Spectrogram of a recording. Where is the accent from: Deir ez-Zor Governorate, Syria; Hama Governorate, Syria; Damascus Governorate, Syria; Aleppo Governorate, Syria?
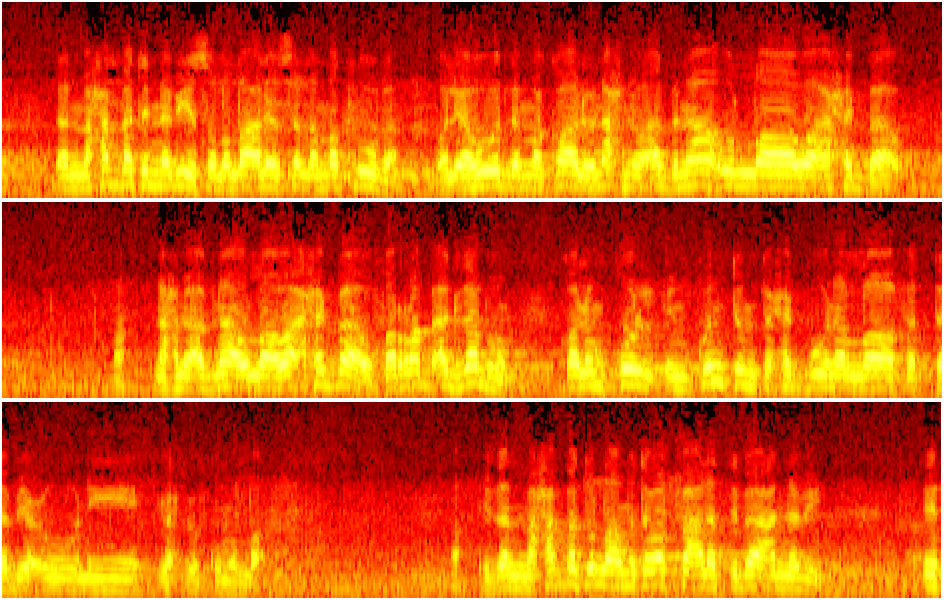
Hama Governorate, Syria; حصلت عندنا في قرية من قرى حماة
